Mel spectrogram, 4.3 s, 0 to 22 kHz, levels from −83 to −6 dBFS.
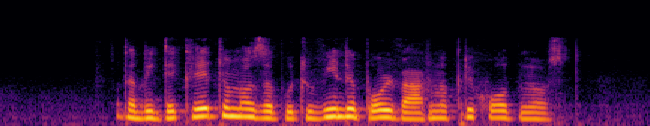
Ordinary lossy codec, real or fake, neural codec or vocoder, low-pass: Opus, 64 kbps; fake; codec, 16 kHz, 1.1 kbps, Voila-Tokenizer; 7.2 kHz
